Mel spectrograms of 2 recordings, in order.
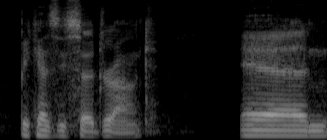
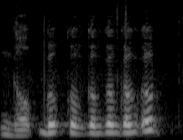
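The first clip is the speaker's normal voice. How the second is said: spoken gulp gulp gulp, rising as it goes; chugging the ale down greedily; mock gulping; 6 semitones higher than usual. Fern chugging his ale.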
